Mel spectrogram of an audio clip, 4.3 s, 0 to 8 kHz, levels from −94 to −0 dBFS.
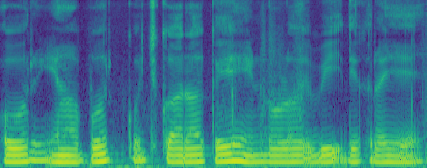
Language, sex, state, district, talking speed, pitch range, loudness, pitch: Hindi, male, Uttar Pradesh, Saharanpur, 125 wpm, 115-125 Hz, -14 LUFS, 120 Hz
